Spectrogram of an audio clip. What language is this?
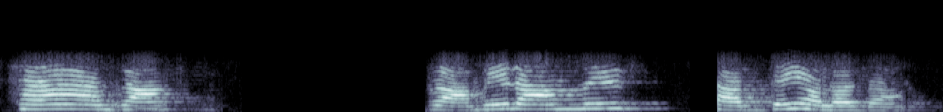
Bangla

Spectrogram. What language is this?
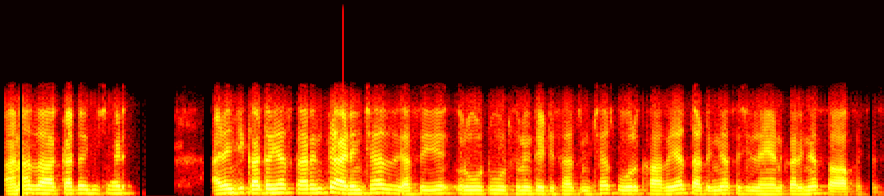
Kashmiri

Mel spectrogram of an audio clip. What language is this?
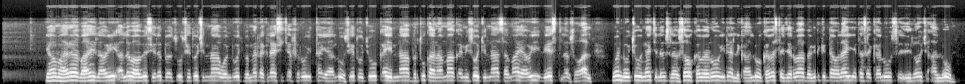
Amharic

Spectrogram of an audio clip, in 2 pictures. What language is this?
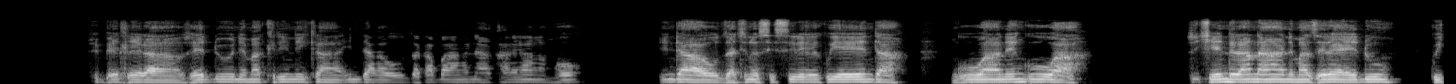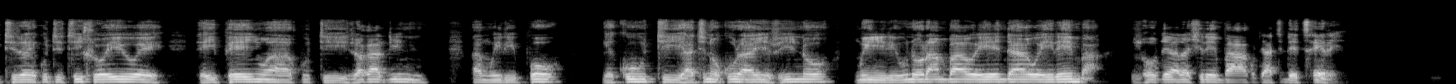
Ndau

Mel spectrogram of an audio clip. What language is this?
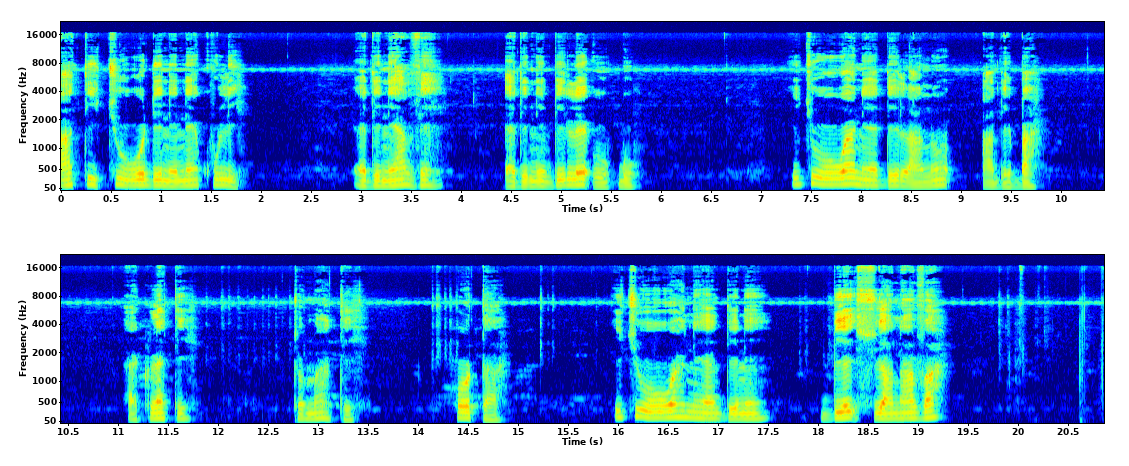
Ikposo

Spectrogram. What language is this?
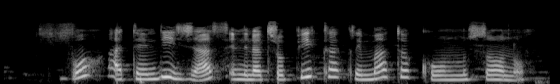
Esperanto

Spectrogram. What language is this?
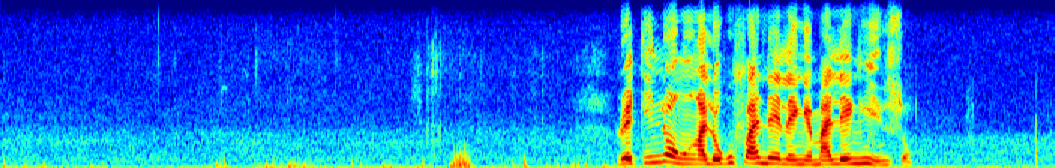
Swati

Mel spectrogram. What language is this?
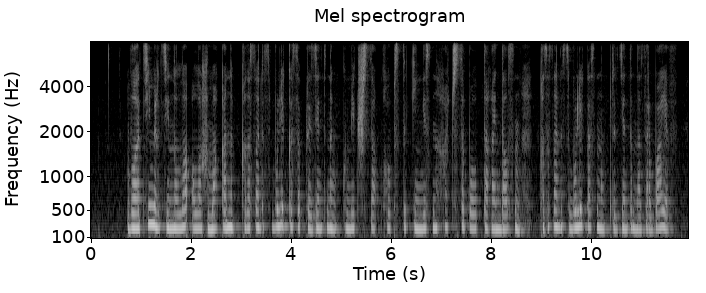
Kazakh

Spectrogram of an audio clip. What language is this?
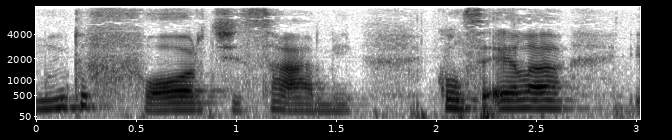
Portuguese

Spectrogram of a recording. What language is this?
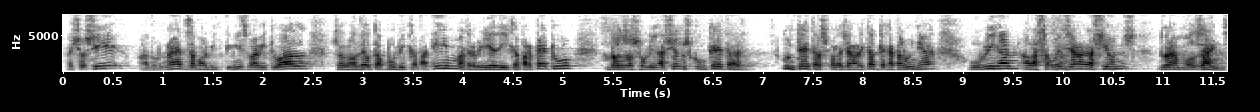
Catalan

